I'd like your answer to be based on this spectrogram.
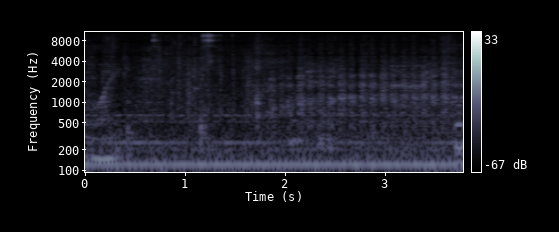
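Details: Older German Shepherd with rear leg weakness and left buttock atrophy, during a chiropractic adjustment for atlas right superior: steady rapid open-mouth panting with a low hum and faint handling noise.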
